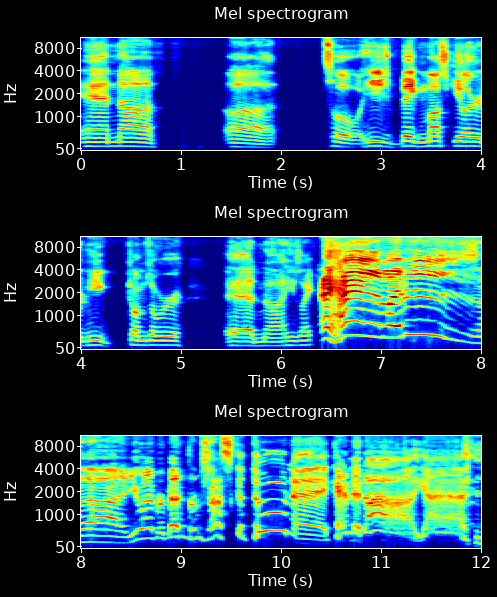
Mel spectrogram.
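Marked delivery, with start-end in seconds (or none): 6.4-11.9 absurdly high-pitched put-on voice, way up top. Retelling how a guy came over to the girls, in a real high-pitched voice. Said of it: "he's got this real high pitched voice".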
